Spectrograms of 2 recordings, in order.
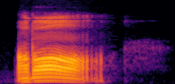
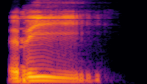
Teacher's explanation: untuk ro yang berharokat fathah dan dhammah, ya lidahnya dinaikkan. Ro. Namun untuk ro yang kasroh, ya berharokat kasroh tipis. Ri. Ya, tidak naik.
